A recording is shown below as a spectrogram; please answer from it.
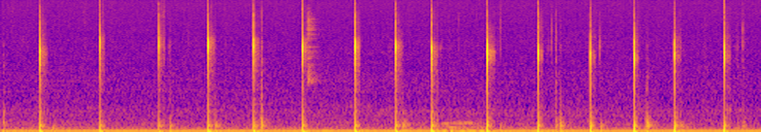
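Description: A pink plastic applicator pen repeatedly taps and presses small solid faceted resin drills, mostly blue, onto a flat adhesive diamond-painting canvas. Fifteen short, bright, clicky taps come at a steady pace, each stopping almost instantly over a low, steady background hum.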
